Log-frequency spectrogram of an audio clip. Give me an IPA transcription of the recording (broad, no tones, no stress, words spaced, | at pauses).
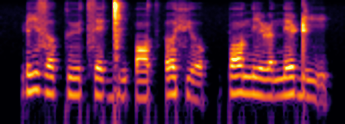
ɽizɤ kʉt͡seɡ͡ǀi ʔɔt͡sʼɤfʲo | pɔniɭə ne ɖi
